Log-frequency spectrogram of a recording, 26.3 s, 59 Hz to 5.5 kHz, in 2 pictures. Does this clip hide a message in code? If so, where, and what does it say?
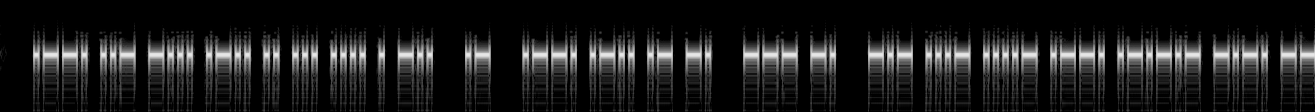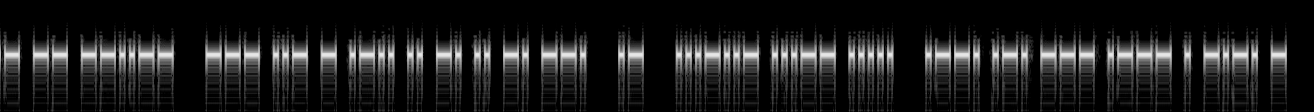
Yes: Morse code from 0.3 to 26.0 s, heard as a keyed tone, about 25 wpm, 600 Hz. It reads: PUBLISHED A PLAN ON KV4P.COM, OUTLINING A $35 PROJECT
